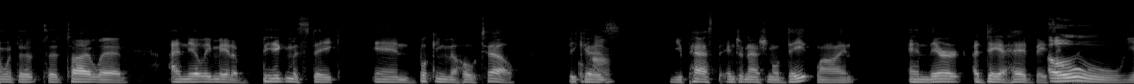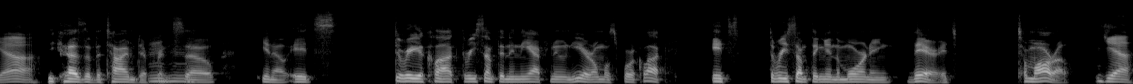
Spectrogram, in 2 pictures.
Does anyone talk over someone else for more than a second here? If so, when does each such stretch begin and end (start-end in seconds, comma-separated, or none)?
none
